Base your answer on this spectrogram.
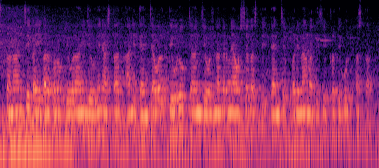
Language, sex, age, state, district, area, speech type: Marathi, male, 18-30, Maharashtra, Akola, rural, read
